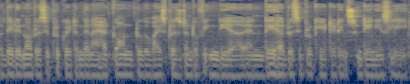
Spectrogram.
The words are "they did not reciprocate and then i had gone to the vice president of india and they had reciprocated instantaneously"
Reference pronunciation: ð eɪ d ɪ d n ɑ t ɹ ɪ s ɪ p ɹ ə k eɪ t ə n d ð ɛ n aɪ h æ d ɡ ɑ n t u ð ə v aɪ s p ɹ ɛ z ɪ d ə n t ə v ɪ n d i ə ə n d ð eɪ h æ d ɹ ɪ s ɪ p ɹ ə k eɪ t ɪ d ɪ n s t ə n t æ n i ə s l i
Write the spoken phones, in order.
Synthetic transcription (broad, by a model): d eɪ d ɪ d n ɑ t ɹ ɪ s ɪ p ɹ ə k eɪ t ə n d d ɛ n aɪ h æ d ɡ ɑ n t u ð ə v aɪ s p ɹ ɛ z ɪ d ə n t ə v ɪ n d i ə ə n d eɪ h æ d ɹ ɪ s ɪ p ɹ ə k eɪ t ɪ d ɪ n s t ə n t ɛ n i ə s l i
